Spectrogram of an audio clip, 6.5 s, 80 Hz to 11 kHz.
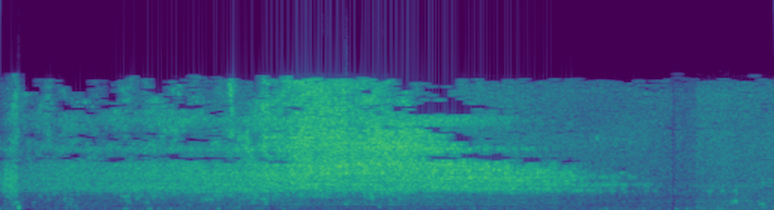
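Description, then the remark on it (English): Steady city traffic rushes past on both sides at 56th Street and Madison on a clear late-spring day, a broad whooshing roar that swells to a peak midway and then eases off, with faint rumbling engines underneath and no talking. “Traffic is traveling around me on both sides here. I'll give you a little listen to that.”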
